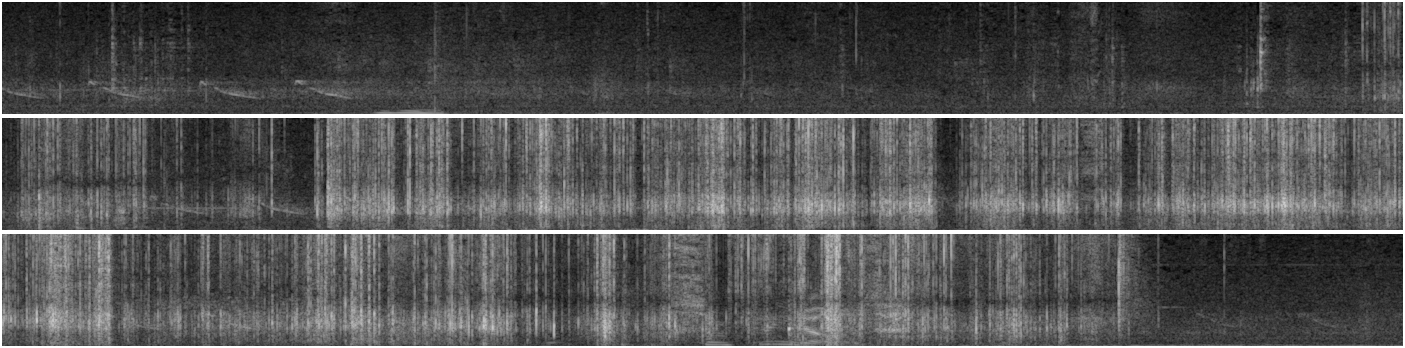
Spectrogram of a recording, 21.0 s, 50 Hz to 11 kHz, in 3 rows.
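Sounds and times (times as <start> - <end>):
plastic bag crinkling: 6.7 - 19.8.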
